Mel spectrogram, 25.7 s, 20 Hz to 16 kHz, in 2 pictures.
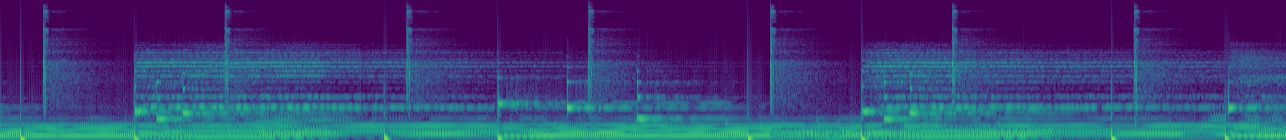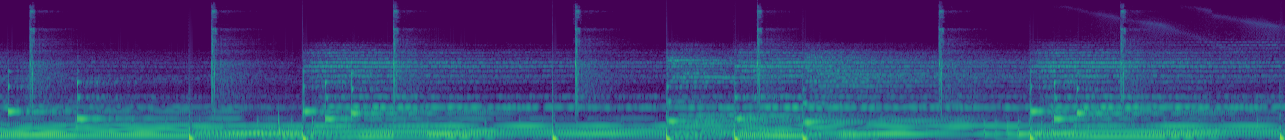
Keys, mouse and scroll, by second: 0.5 ctrl+click, 2.6 click, 4.5 click, 7.1 click, 8.9 click, 10.1-12.2 drag, 12.5 click, 13.2 click, 15.7-19.3 drag, 21.3 click, 22.0 click, 23.4-23.7 scroll up 2, 24.0 scroll down 2.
